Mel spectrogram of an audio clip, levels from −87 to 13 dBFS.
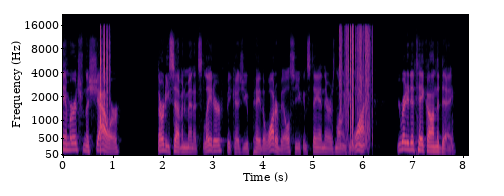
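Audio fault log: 0.71–0.98 s (after "emerge from the") and 5.52–6.20 s (after "stay in there as", before "you're ready to"), cable scratch noise: dense, uneven rustling bursts sit a little above the speech, likely from a worn cable or connector being moved. They come in irregular clusters rather than isolated clicks or gaps, which separates them from crackle or dropouts.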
